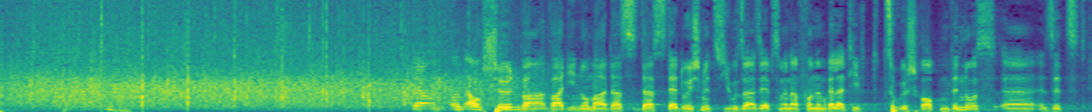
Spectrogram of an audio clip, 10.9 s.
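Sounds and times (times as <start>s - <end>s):
crowd applause: 0.0s - 5.5s
speech: 4.2s - 10.9s.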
